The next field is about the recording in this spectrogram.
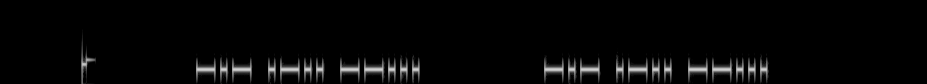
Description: Morse code, heard as a keyed tone, about 20 wpm, 700 Hz. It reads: KL7 KL7
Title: USA Call Sign Prefixes - Repeated 2x - 20wpm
